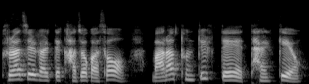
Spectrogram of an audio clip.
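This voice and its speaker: A woman storyteller voicing a brash, boastful young male runner who blusters and then pleads, in her own lively voice. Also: high voice, normal speed. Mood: polite request.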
